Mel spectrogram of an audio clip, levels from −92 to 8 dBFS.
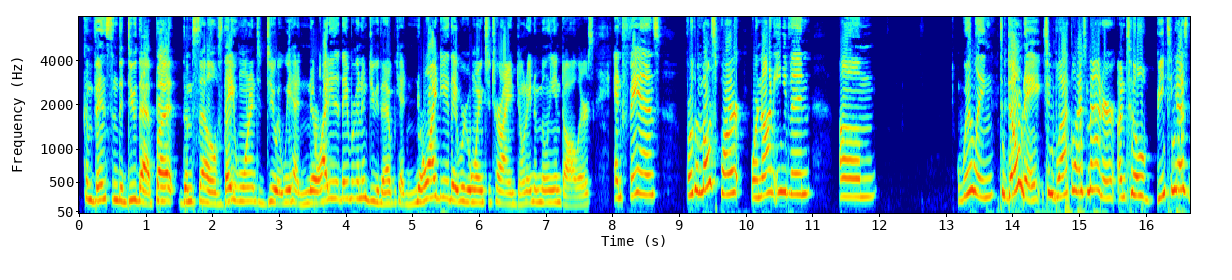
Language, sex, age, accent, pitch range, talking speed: English, female, 20-39, American, 170-270 Hz, 200 wpm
